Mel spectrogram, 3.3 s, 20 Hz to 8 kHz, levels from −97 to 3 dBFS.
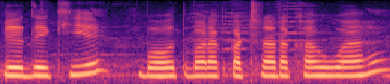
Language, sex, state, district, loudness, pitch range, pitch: Hindi, female, Bihar, West Champaran, -14 LUFS, 235-260 Hz, 240 Hz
